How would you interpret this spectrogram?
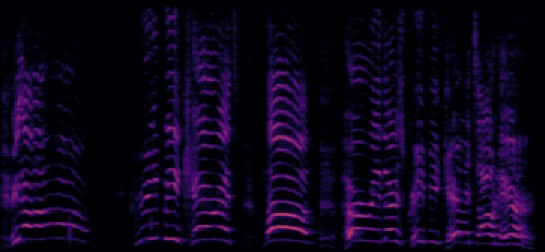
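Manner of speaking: put-on high, loud kid yelling with a laugh; delighted boy shouting to his mom; excited yelling. A narrator's reading. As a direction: call Mom over, thrilled and giggling. Jasper excitedly calling his mom.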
